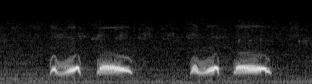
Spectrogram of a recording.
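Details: Spotted dove giving its 'thúc' style coo, meant to excite and lure other doves. Two phrases, each a brief rising-falling note followed by a longer steady hollow coo, come about a second and a half apart over a quiet background.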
